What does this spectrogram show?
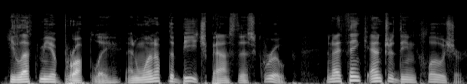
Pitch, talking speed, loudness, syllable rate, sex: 110 Hz, 230 wpm, -20 LUFS, 6.0 syllables/s, male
